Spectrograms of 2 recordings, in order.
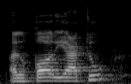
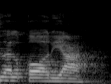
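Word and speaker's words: القارعة: When you stop on it, you omit that. Now, when you omit it and ta marbuta comes around, it is actually not pronounced as a ta. It's pronounced as a ha. That's why it is Al-Qari'ah.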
